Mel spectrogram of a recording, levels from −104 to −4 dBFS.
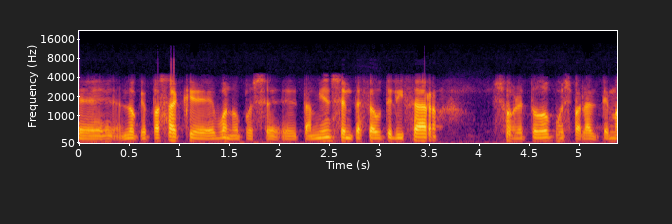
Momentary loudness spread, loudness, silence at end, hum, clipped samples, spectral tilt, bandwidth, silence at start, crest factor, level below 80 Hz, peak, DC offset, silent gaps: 10 LU; -21 LUFS; 0 s; none; under 0.1%; -7 dB/octave; 8 kHz; 0 s; 20 dB; -58 dBFS; -2 dBFS; under 0.1%; none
